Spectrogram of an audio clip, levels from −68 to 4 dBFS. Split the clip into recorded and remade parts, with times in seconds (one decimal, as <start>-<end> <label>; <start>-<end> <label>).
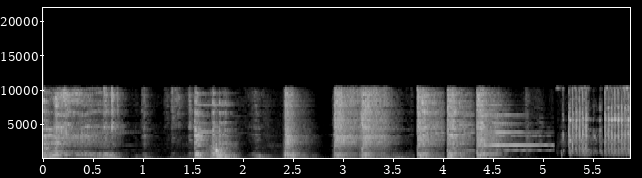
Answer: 0.0-2.2 recorded; 2.2-3.5 remade; 3.5-5.9 recorded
